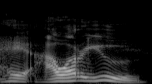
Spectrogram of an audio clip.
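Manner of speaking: put-on English with a Spanish accent, very slow and stretched. Imitating people who speak English with a Spanish twist: mock Spanish-accented English. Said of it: "they do the Spanish twist".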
